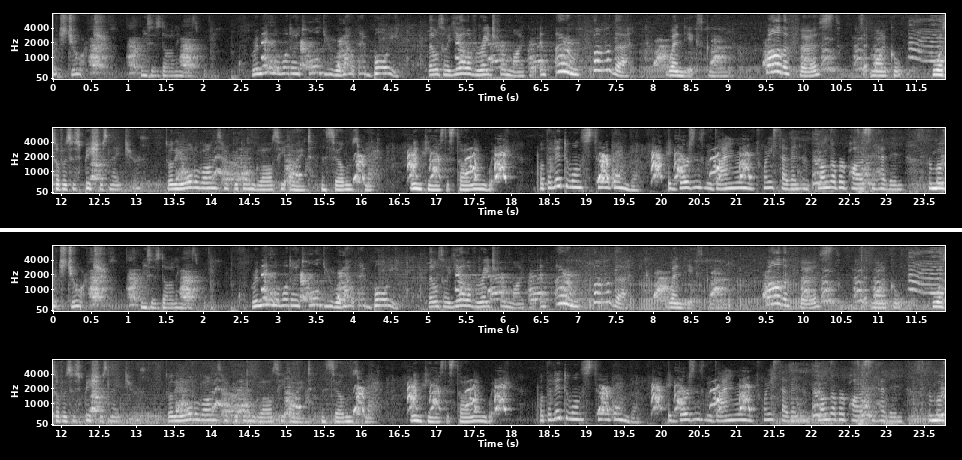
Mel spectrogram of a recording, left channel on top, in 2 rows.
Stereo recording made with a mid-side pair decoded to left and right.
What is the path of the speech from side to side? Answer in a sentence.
In this clip you hear the speech go from the right side to the left.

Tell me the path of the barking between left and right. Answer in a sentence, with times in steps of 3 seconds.
You can hear the barking on the right from 0 s, in the centre from 15 s, on the left from 18 s and on the right from 21 s.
